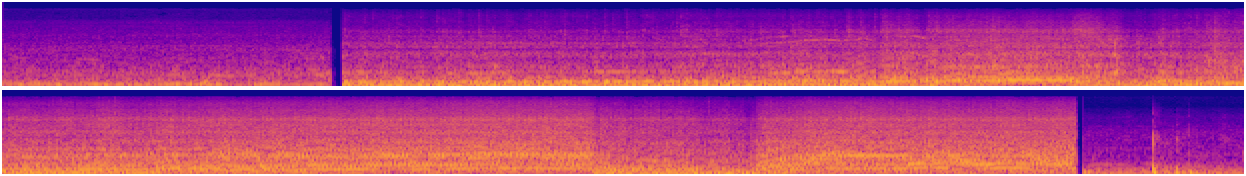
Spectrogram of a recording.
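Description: Dirt-track race car engine heard through an in-car camera, its pitch rising and falling as the throttle is opened and lifted, over steady wind and running noise. It comes in suddenly about two seconds in after a quieter opening and cuts off just before the end.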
